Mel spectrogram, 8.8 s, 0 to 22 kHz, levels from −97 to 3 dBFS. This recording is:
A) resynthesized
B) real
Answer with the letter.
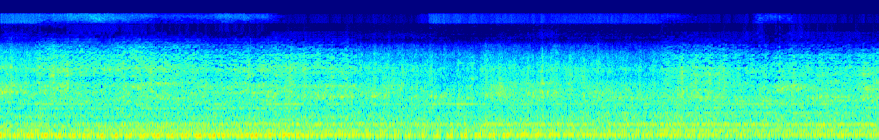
A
